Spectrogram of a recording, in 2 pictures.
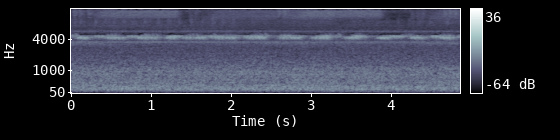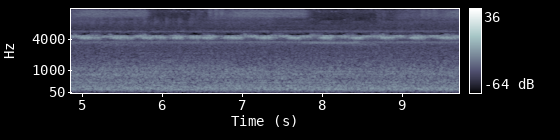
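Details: Summer night chorus of crickets and cicadas recorded in a backyard in the city, hot and humid: rapid, evenly pulsed shrill chirps over a continuous high buzzing that pauses now and then, distant traffic murmuring low.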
